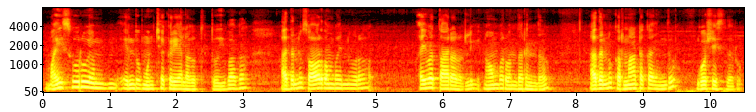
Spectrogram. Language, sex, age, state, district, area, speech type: Kannada, male, 30-45, Karnataka, Chitradurga, rural, spontaneous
